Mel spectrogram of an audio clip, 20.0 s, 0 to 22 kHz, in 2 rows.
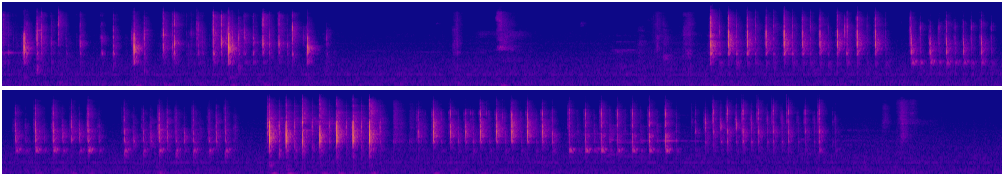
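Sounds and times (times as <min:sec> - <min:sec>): mechanical keyboard typing: 0:00.0 - 0:03.3, 0:07.1 - 0:18.4.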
